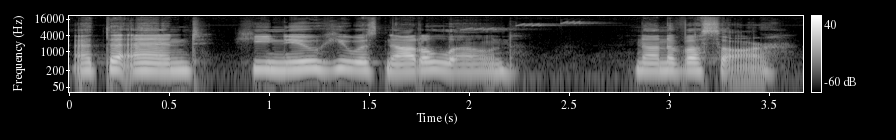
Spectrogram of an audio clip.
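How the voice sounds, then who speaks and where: A woman's voice: medium pitch, steady tone, moderate pace, creaky, a little mellow, dry recording, clean studio sound, close to an everyday voice. A woman playing a tender, grieving exozoologist, speaking earnestly in a sci-fi audio drama.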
